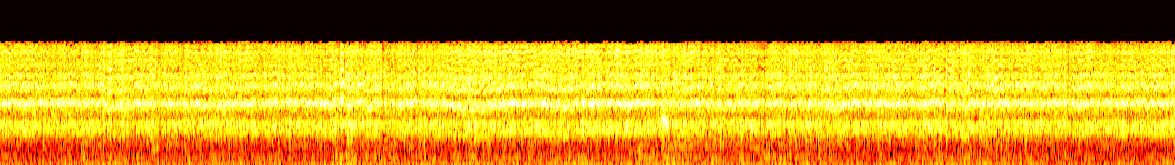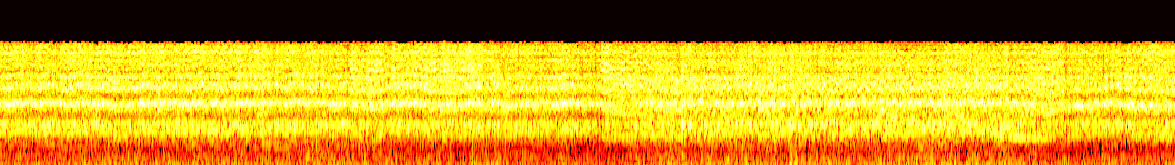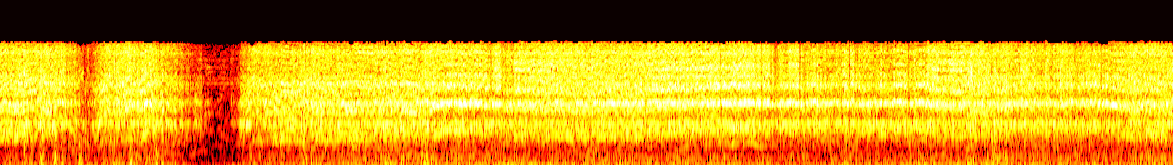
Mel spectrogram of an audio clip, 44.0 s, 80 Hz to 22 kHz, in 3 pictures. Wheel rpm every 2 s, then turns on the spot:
230, 230, 230, 230, 230, 230, 230, 230, 230, 230, 220, 200, 190, 190, 210, 110, 120, 220, 220, 230, 230, 220.
none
